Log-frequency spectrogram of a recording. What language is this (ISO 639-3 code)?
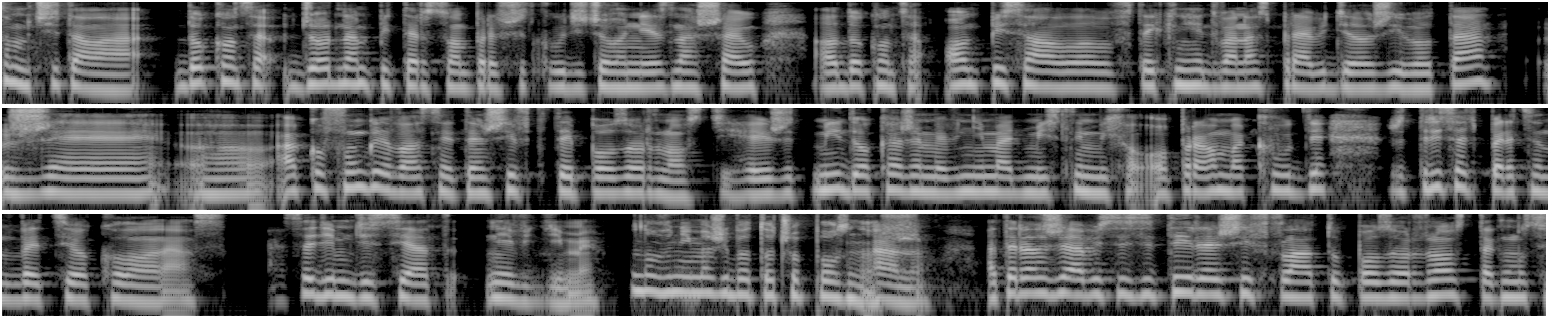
slk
